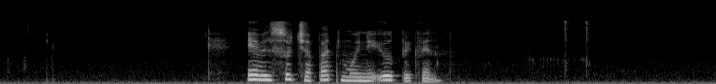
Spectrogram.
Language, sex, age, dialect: Faroese, female, 36-60, Suðurstreymoy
